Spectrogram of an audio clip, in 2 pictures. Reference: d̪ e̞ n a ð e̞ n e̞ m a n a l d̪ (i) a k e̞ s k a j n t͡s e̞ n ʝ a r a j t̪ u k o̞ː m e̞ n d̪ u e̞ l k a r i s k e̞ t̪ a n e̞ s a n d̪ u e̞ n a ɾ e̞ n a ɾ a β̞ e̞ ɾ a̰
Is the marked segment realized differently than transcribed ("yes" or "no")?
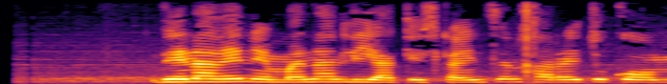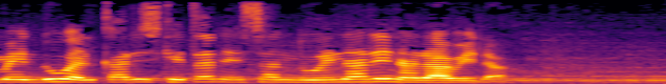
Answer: no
